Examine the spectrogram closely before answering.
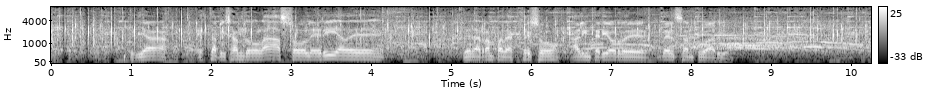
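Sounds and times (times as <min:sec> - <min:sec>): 
scattered claps: 0:00.0 - 0:10.2
speech: 0:01.0 - 0:04.3, 0:05.2 - 0:08.7
crowd shouting as ox cart halts: 0:03.2 - 0:10.2.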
